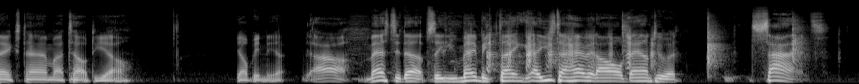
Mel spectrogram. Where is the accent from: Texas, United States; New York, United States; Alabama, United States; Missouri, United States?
Alabama, United States; accent: Southern; Well, I'm from Alabama too.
